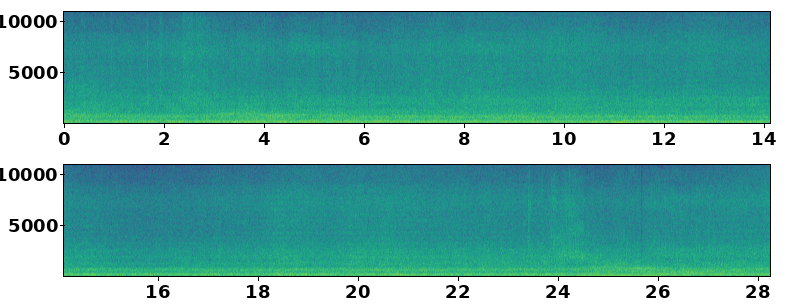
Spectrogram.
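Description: Heavy sea surf breaking on a rocky shore: a steady, continuous rush of waves and churning white water.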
